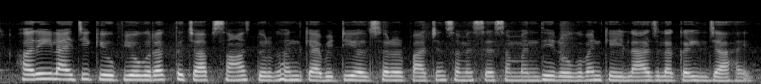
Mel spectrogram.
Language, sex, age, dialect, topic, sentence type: Magahi, female, 41-45, Western, agriculture, statement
